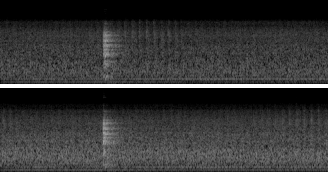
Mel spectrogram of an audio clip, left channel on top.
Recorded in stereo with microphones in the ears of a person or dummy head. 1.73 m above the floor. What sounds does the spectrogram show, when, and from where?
1.0 s tapping: 30° right (ahead or behind), 1.4 m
